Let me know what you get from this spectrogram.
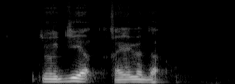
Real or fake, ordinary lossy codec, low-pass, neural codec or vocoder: fake; none; none; codec, 44.1 kHz, 2.6 kbps, SNAC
